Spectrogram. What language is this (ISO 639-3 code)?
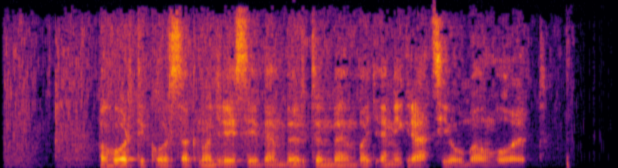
hun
